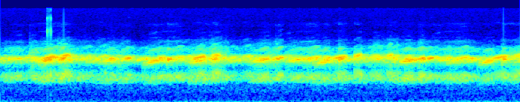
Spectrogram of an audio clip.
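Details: Springtime wetland frogs in full chorus, recorded live near a home: constant overlapping trilling croaks merge into an unbroken pulsing drone, steady in loudness throughout.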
